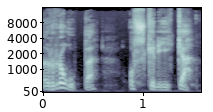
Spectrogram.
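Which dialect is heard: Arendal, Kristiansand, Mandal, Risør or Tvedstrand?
Risør. The endings have a very strong æ vowel. "Der er det ekstremt æ-mål"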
